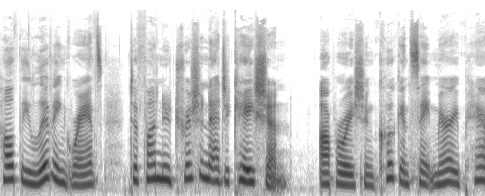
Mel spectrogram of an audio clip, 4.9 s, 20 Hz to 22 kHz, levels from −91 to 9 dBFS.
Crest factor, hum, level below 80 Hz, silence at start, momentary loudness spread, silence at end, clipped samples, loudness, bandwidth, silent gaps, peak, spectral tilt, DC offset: 16 dB; none; -60 dBFS; 0 s; 7 LU; 0 s; under 0.1%; -21 LUFS; 15 kHz; none; -4 dBFS; -4.5 dB/octave; under 0.1%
